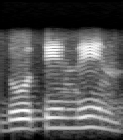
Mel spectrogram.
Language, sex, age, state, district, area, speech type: Hindi, male, 18-30, Uttar Pradesh, Ghazipur, rural, conversation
